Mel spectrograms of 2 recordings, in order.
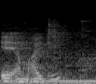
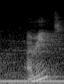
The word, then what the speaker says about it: Amit: Amit, A-M-I-T. Amit?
